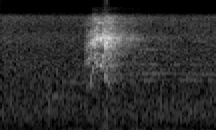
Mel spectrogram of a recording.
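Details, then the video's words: Threatened praying mantis giving a single brief, breathy hiss, high-pitched and airy, lasting about a quarter second against a quiet background. "Mantis Makes Sounds when Threatened"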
